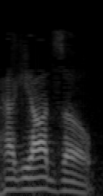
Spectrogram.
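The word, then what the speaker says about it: hagiadzo (ἁγιάζω): And it's spelled H-A-G-I-A-Z-O, hagiadzo.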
